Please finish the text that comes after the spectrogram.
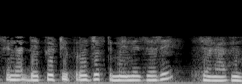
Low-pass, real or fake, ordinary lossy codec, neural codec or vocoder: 3.6 kHz; real; AAC, 16 kbps; none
